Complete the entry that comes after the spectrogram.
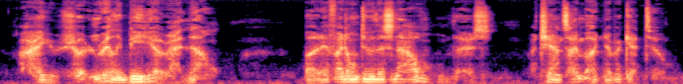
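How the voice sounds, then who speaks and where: Using a put-on character voice, a man growls in a raspy, rumbling tone at a medium pitch, moving at a moderate pace with long, frequent pauses. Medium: read story. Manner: rumbling, growly.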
